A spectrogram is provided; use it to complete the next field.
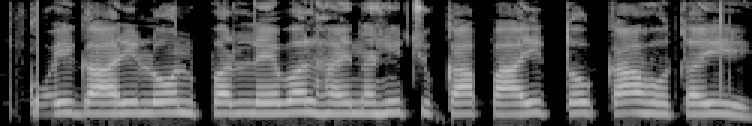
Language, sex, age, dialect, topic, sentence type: Magahi, male, 51-55, Central/Standard, banking, question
